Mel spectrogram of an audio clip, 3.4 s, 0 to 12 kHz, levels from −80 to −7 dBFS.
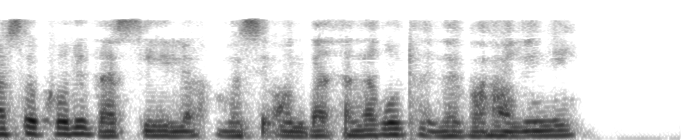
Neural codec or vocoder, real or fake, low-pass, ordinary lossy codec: codec, 16 kHz, 1 kbps, FreqCodec, smaller model; fake; 7.2 kHz; AAC, 32 kbps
